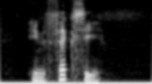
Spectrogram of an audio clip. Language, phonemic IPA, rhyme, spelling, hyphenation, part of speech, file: Dutch, /ɪnˈfɛk.si/, -ɛksi, infectie, in‧fec‧tie, noun, Nl-infectie.ogg
- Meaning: infection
